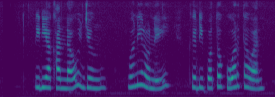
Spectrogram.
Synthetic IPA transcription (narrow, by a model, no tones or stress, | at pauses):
lidiakʰandawd͡ʒɨŋ | wəniɾɔnɛ | kɨdipɔt̪ɔkuwart̪awan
